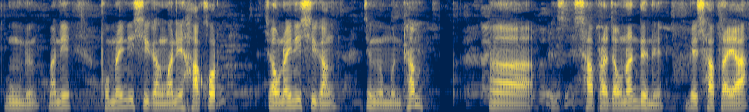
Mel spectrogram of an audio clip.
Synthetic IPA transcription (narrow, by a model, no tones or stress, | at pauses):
ɡuŋdɯŋmanipʰɔmnajnisiɡaŋmanihakʰɔɾz̥awnajnisiɡaŋ | zɯŋɯmɯntʰam | sapʰɾazawnandɯnɯbesapʰɾaja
